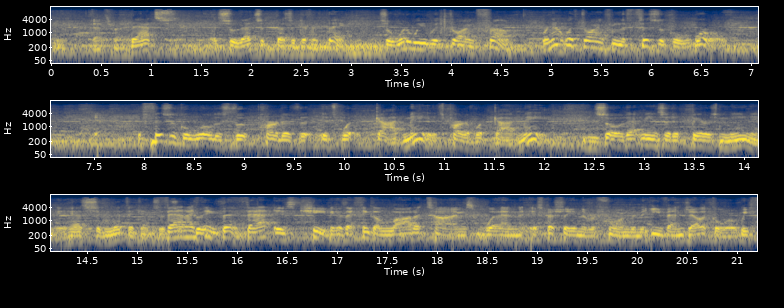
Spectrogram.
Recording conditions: background noise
